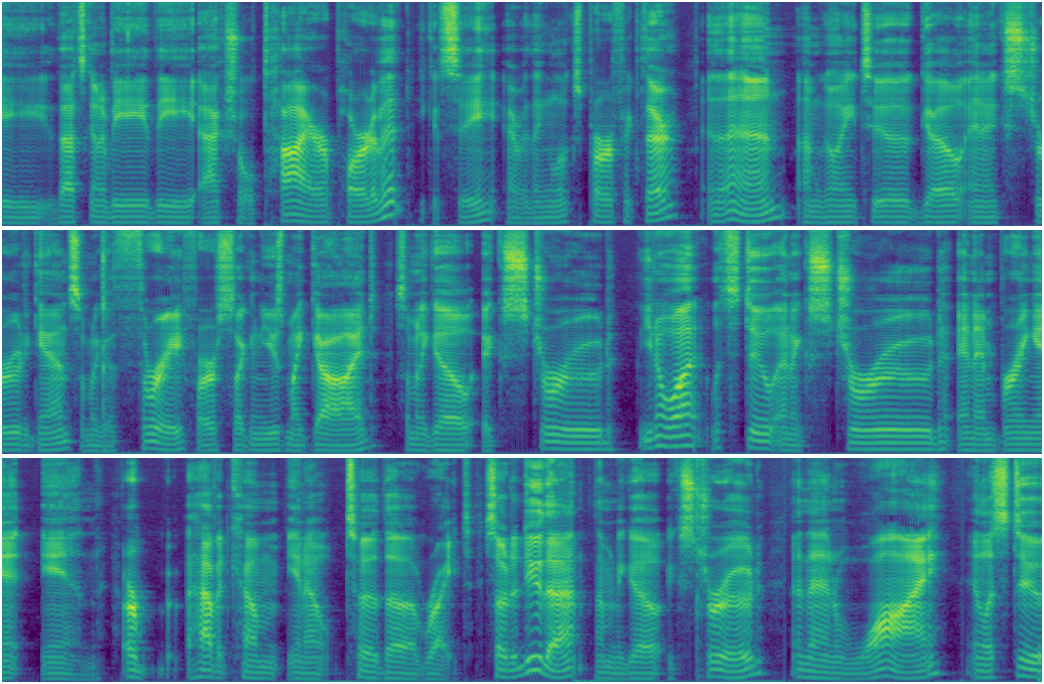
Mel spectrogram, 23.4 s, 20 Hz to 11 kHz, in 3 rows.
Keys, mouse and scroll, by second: 1.0-2.9 drag, 2.9 middle click, 5.2-8.6 middle drag, 8.6 KP_3, 15.6-16.9 drag, 16.9 middle click, 20.9 e.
